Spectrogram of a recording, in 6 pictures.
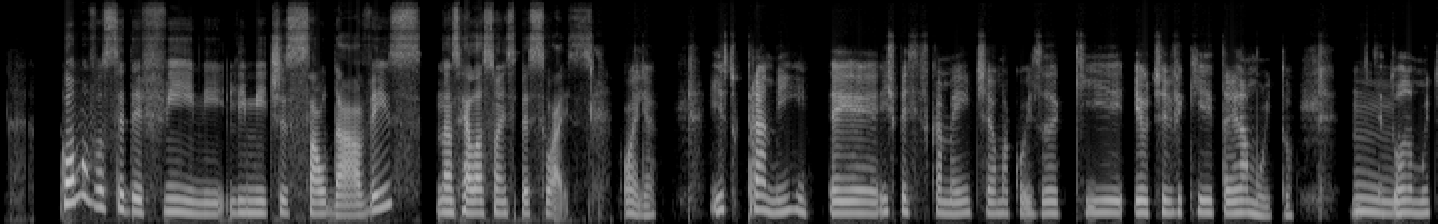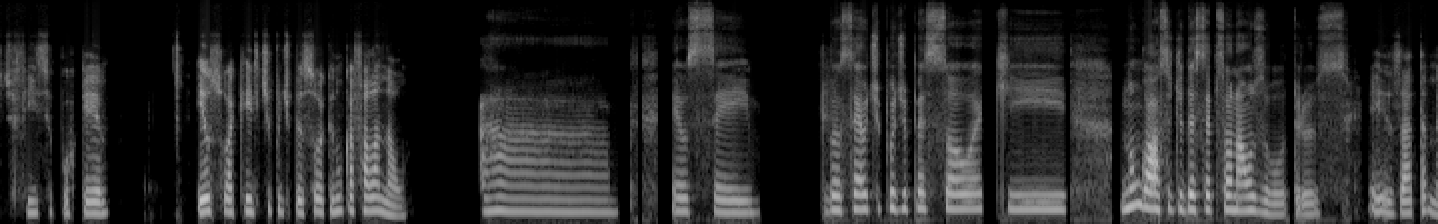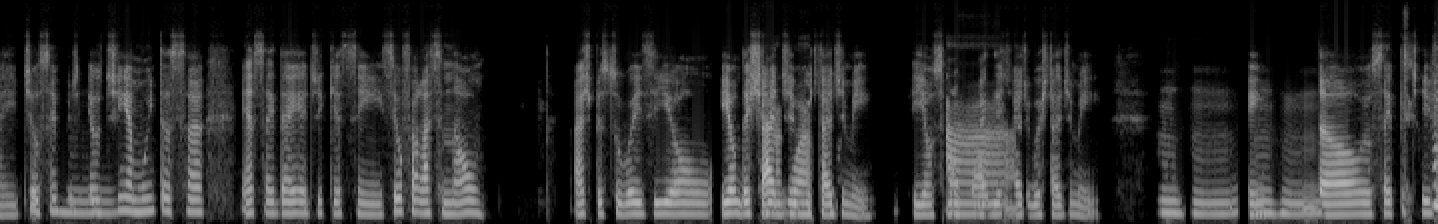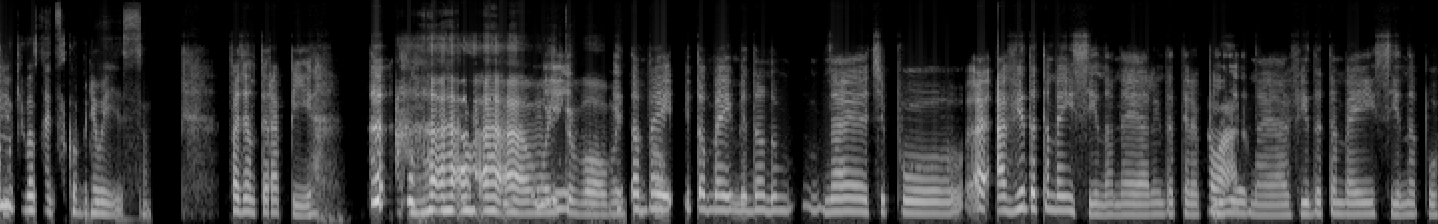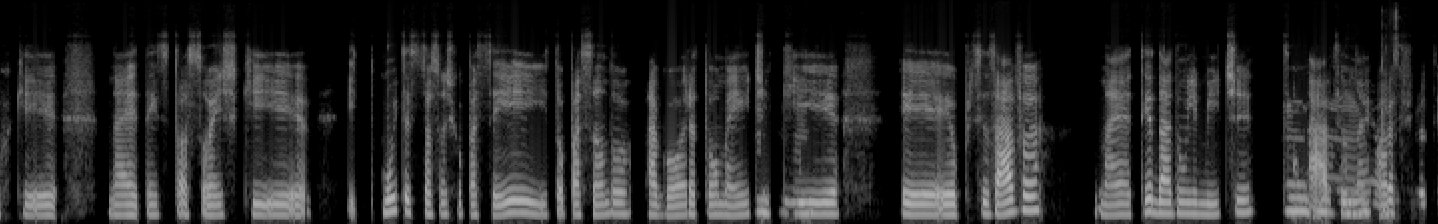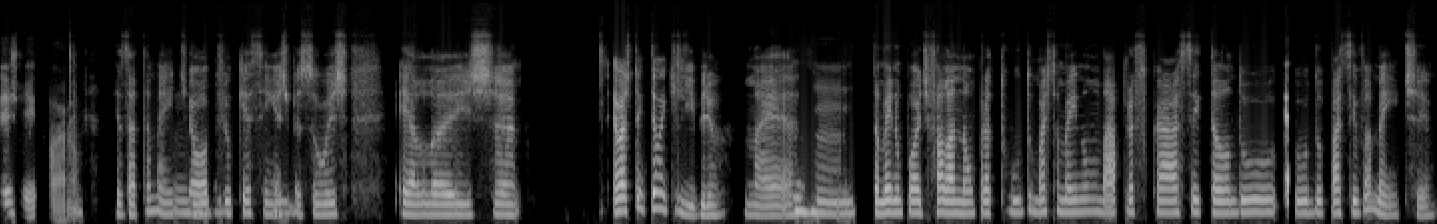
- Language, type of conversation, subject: Portuguese, podcast, Como você define limites saudáveis nas relações pessoais?
- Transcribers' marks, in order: tapping; unintelligible speech; laugh; lip smack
